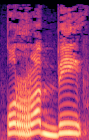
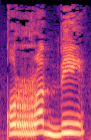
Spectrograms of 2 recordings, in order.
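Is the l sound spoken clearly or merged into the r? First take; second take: merged; merged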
